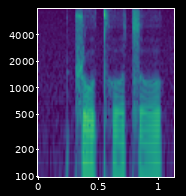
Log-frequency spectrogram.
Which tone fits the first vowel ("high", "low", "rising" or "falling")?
falling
